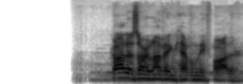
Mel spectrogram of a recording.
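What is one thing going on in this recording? A middle-aged man speaks clearly into a microphone.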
